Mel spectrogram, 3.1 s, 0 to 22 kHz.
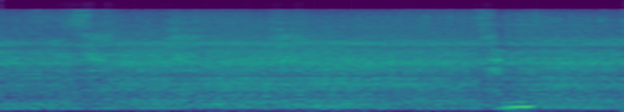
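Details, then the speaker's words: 1955 Pontiac Chieftain pulled from a junkyard, after bolting on a carburettor with accelerator pump: even, steady engine note and smooth idle, sounds much better; temp gauge mid, charging, oil pressure mid. "Sounds so much better. Yeah."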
